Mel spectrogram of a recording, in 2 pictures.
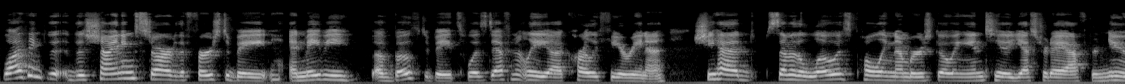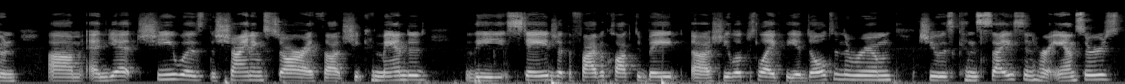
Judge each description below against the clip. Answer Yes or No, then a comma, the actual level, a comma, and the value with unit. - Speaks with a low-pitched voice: No, high, 190 Hz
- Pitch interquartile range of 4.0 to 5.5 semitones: No, average, 3.5 semitones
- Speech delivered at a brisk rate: No, average, 180 wpm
